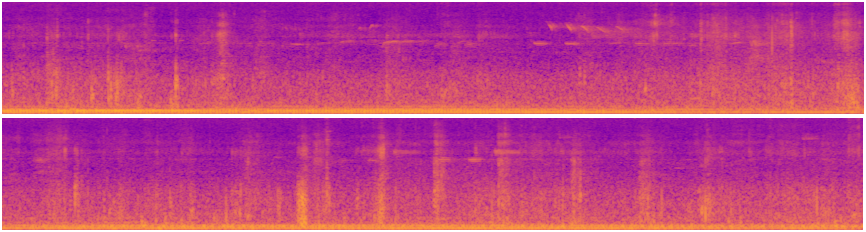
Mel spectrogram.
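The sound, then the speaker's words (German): Footsteps walking in a forest: faint, irregular crunching steps repeat over a steady low hum and stay quiet throughout. “Wir hören unsere Schritte.”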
